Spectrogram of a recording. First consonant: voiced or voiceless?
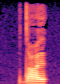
voiced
